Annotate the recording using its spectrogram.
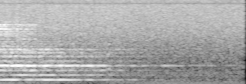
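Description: A man's voice holding one long sung note at the mic, which fades away about a second and a half in and leaves only faint hiss.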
